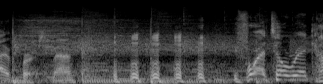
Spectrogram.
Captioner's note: laughs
